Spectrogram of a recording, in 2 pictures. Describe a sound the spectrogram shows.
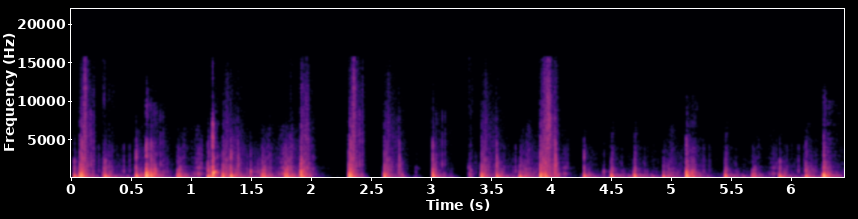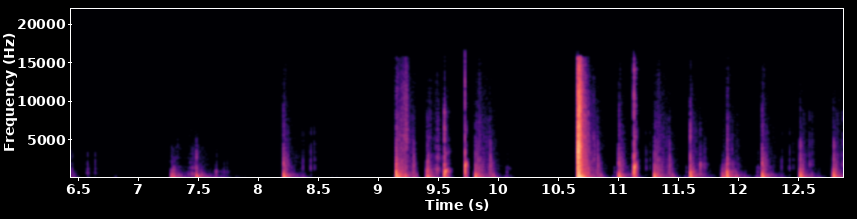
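Footsteps tap quickly on stone, with short pauses.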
